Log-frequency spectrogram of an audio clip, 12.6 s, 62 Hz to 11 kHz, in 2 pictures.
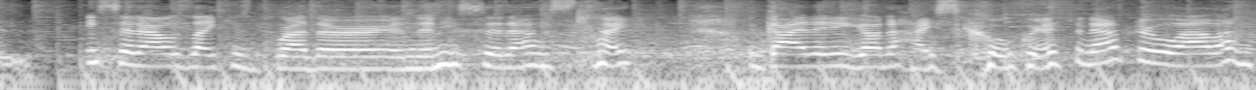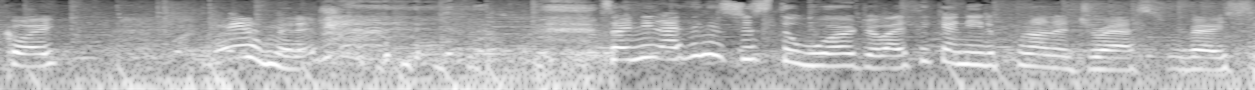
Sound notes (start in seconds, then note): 7.8 laughs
